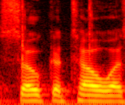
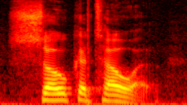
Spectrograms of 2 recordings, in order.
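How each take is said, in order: First: It is said quickly. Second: It is said at a normal pace.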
